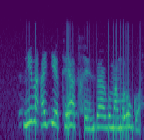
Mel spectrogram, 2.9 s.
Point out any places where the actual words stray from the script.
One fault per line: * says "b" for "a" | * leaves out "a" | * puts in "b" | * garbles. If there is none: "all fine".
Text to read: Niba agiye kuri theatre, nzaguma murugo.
* leaves out "kuri"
